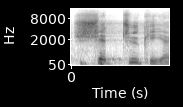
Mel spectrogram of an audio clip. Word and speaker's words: Shetuki: It was called Sheketui. Let me get the pronunciation right. Shetuki, actually. Shetuki.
